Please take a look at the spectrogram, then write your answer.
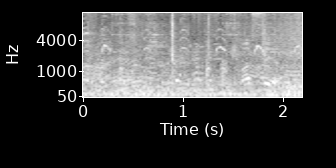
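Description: A duck gives a few brief honking quacks at a bird market, fairly faint under constant crowd noise and nearby chatter.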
